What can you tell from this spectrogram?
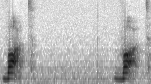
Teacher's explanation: Since the R is placed right before a consonant, we pronounce it with the silent R here.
